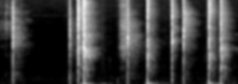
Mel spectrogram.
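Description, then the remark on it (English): A scattered series of sharp, loud hand claps, about ten of them in irregular bursts and overlapping pairs, meant to mimic the smack of spanking, with no talking. “Should we all clap and it'll sound like spanking?”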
